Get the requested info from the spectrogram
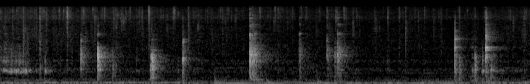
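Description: Chopped ginger and garlic frying in hot oil in a non-stick pan with coconut pieces and curry leaves: a faint steady sizzle with scattered sharp crackles and pops.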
